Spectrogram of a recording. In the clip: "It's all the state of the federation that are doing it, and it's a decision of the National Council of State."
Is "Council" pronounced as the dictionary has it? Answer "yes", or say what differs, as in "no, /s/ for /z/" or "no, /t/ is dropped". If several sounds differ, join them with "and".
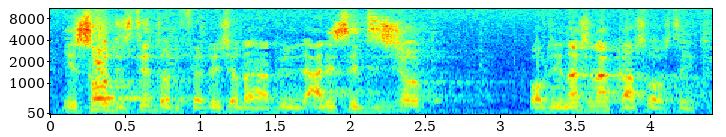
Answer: no, /n/ is dropped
